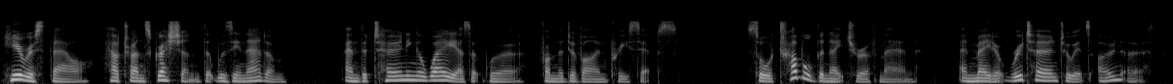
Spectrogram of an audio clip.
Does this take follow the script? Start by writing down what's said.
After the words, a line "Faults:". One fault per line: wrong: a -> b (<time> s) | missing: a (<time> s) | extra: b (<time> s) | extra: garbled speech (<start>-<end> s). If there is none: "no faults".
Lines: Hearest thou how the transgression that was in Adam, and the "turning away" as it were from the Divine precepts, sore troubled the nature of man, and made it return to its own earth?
Hearest thou how transgression that was in Adam, and the "turning away" as it were from the Divine precepts, sore troubled the nature of man, and made it return to its own earth?
Faults:
missing: the (1.2 s)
